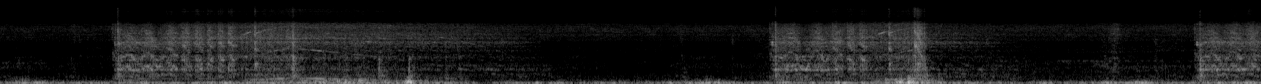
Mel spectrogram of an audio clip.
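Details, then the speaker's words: 1990 Dodge Ramcharger 2WD, sat in a junkyard since about 2014, cranking after brief earlier runs: repeated bursts of steady cranking, engine never runs on its own; owner suspects bad gas or timing slightly off rather than the computer. "I'm wondering if maybe timing change war or something little timing off maybe it's not actually computer"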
